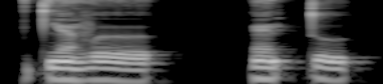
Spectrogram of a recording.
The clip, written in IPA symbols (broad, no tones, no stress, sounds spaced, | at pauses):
tʲ ã v ɤ | ɛ̃ tː u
